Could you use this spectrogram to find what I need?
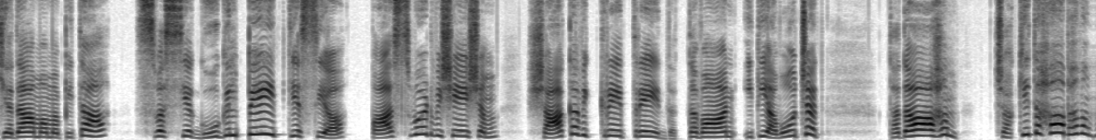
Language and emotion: Sanskrit, surprised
